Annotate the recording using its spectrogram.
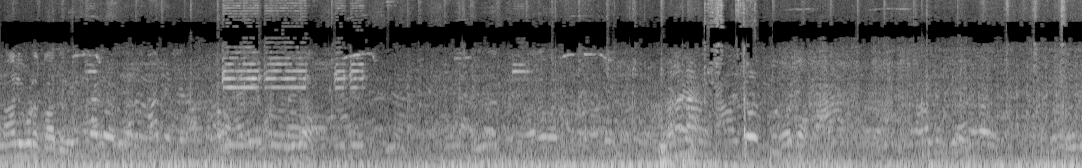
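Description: A large knife slices through raw fish flesh.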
